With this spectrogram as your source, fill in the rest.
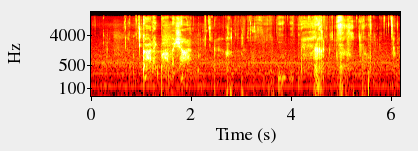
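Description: A man bites into crispy fried food close to a microphone.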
